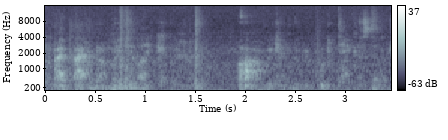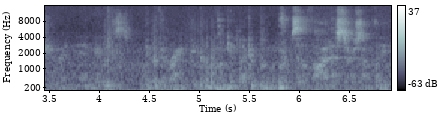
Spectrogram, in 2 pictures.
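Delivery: put-on whisper. Voicing creatures conferring so the party can't hear: whispering in character. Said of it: "just whisper, like".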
